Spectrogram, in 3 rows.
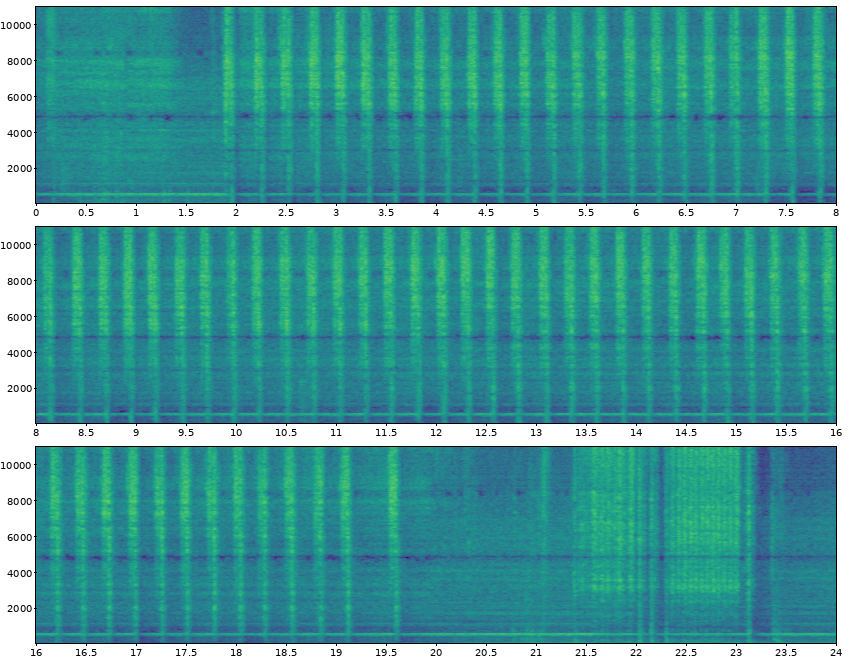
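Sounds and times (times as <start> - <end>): welding arc pulsing and hissing: 0.0 - 19.9, 21.4 - 23.2
steady whine: 15.8 - 24.0.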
